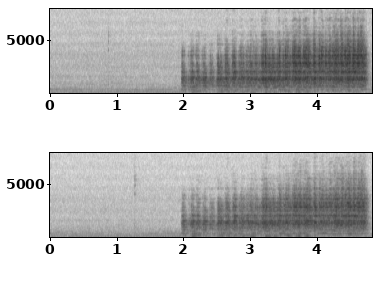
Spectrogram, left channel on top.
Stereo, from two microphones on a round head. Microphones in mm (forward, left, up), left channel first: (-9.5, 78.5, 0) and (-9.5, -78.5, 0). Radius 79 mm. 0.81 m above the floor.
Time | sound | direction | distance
2.0 | a dropped coin | 65° left (ahead or behind) | 0.7 m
